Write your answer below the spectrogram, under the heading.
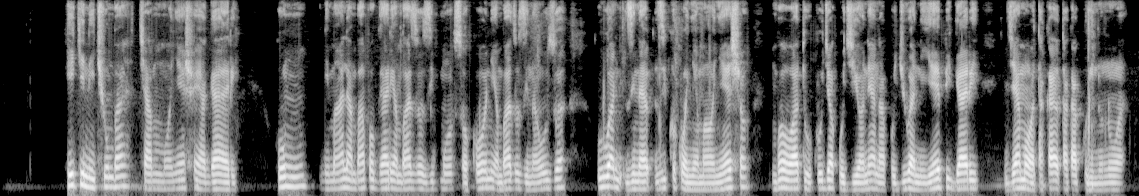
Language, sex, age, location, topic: Swahili, male, 18-24, Kisii, finance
